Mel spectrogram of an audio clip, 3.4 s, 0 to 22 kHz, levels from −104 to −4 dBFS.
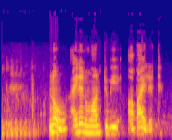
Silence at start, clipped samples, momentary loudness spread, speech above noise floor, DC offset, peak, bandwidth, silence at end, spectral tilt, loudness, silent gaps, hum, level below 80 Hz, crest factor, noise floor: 0.05 s; under 0.1%; 16 LU; 21 dB; under 0.1%; 0 dBFS; 7 kHz; 0.25 s; -8 dB/octave; -13 LUFS; none; none; -52 dBFS; 14 dB; -33 dBFS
